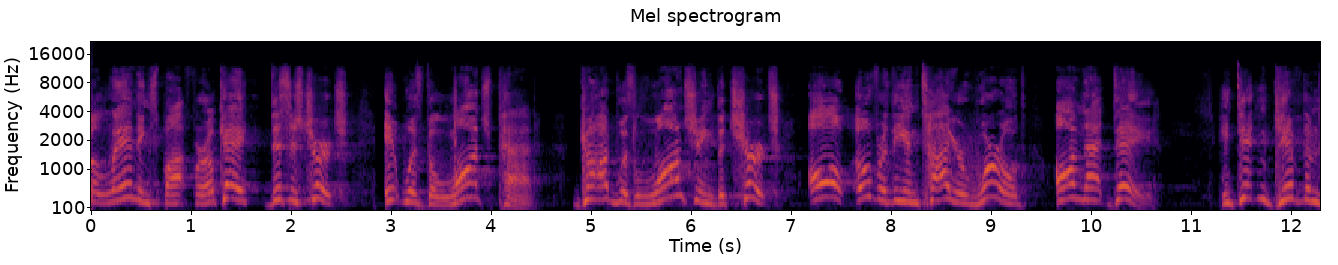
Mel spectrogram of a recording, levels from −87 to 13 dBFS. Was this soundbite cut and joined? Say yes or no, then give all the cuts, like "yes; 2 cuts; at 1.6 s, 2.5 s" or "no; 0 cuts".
no; 0 cuts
